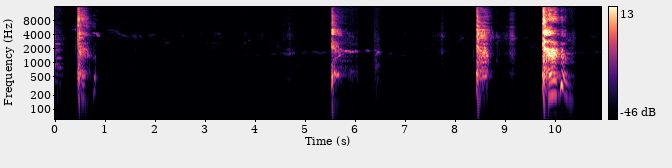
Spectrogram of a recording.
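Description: Four short, harsh, abrupt coughs separated by silence, with a hoarse, barking quality.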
